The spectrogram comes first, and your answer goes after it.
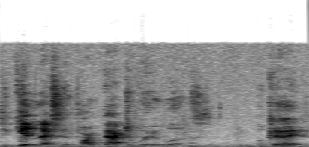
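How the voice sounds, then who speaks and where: A man with an American accent, amid noticeable background noise and audible room echo. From Ohio, Xenia area. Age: 60s. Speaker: public commenter, local businessman. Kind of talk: public comment at council meeting. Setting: city council chamber.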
